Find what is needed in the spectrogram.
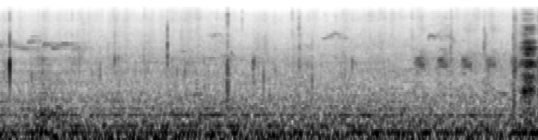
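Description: Quiet park ambience: a low wind rumble on the microphone, faint scattered bird chirps with a short run of three chirps near the end, and light footsteps on a gravel path.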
